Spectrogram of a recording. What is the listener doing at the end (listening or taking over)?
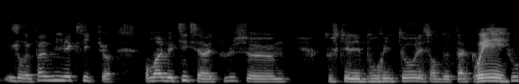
listening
